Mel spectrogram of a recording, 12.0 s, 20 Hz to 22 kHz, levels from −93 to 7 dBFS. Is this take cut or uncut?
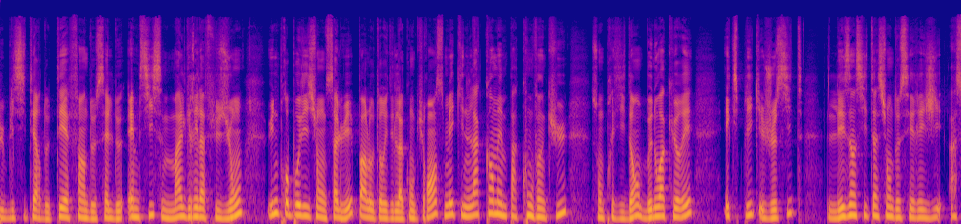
uncut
